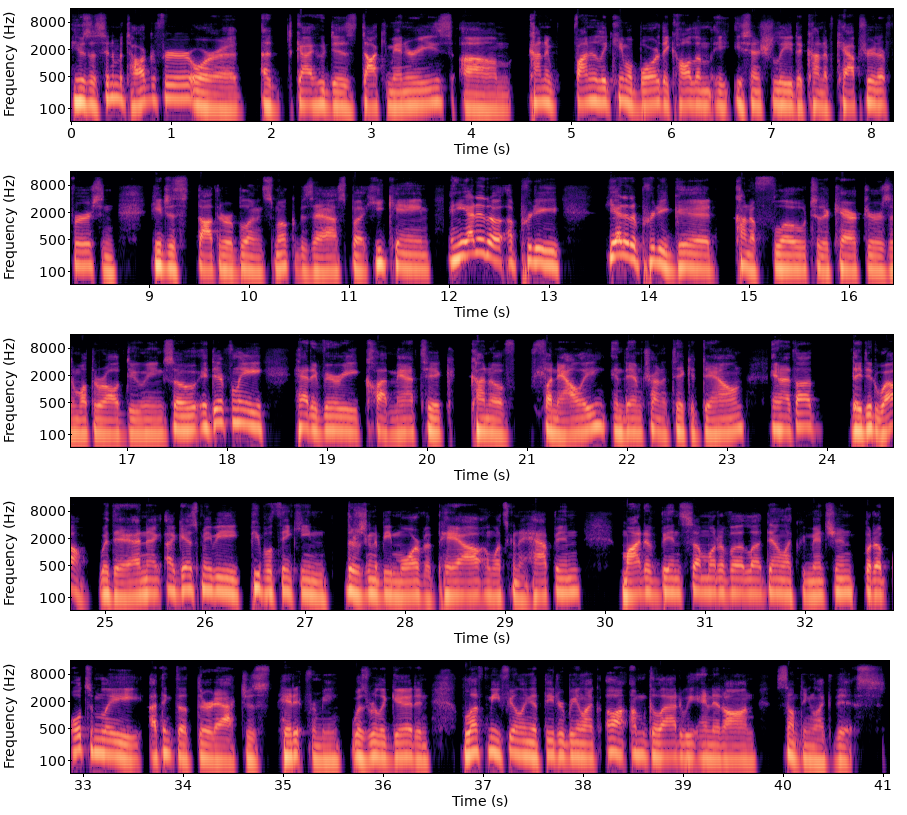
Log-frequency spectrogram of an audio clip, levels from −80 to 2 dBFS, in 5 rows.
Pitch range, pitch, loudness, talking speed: 110-135 Hz, 120 Hz, -20 LUFS, 220 wpm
